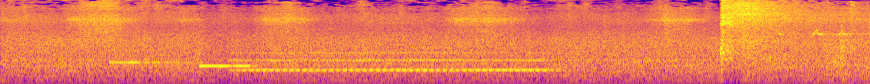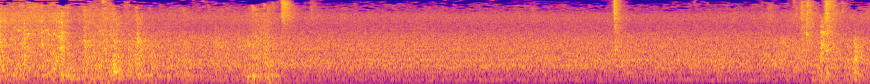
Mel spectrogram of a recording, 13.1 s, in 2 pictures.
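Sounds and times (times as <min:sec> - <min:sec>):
sharp hiss of air: 0:04.9 - 0:06.1.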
